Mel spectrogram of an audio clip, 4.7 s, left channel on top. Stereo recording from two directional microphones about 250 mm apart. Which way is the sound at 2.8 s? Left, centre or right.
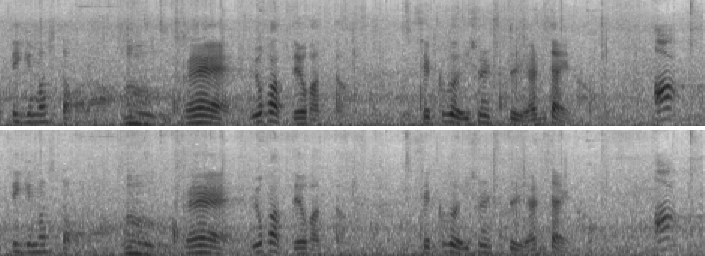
Left.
